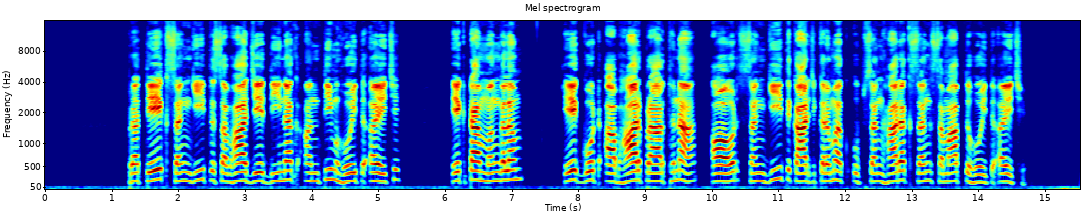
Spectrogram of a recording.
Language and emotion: Maithili, neutral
